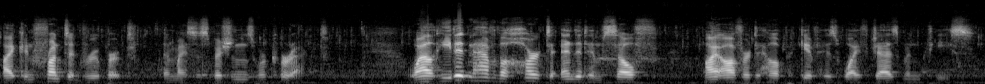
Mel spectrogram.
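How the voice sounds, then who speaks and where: A man's voice: lowish voice, expressive, a little slow, pushed and bright, rough recording. A man playing a weary, sarcastic survivor of a zombie outbreak, narrating first-person audio logs in a scripted game-story style. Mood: somber. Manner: sardonic, exasperated, swearing.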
